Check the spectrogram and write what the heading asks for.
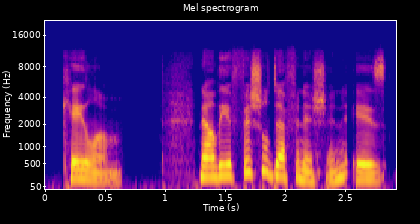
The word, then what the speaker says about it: Kaelum: This is Kalum. That's pronounced Kalum.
